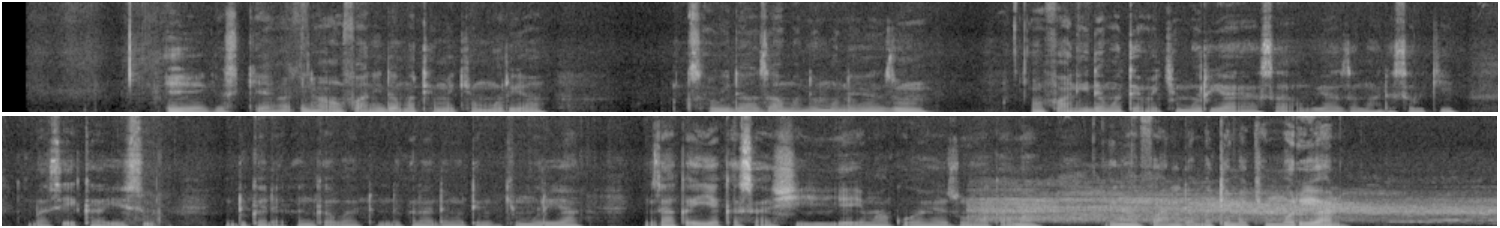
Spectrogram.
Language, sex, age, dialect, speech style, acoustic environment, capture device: Hausa, male, 18-24, Nigeria - Kano, happy; anxious, nature; silence, mobile / Linux / Chrome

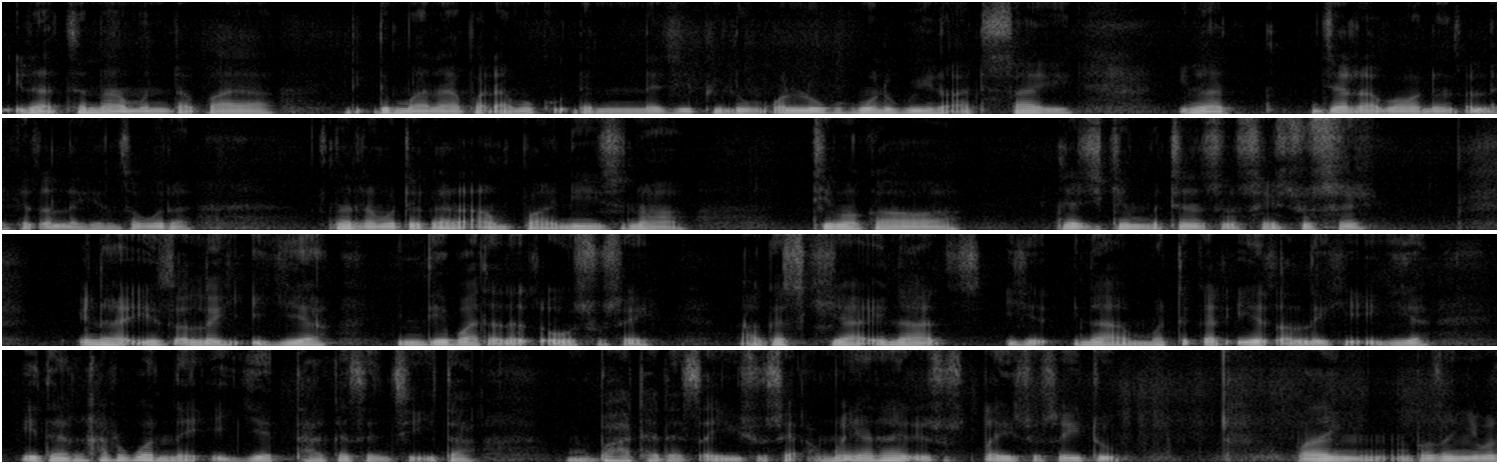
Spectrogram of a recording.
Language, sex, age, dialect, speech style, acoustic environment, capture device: Hausa, male, 18-24, Nigeria - Katsina, relaxed; happy; excited; focused, silence, mobile / Linux / Chrome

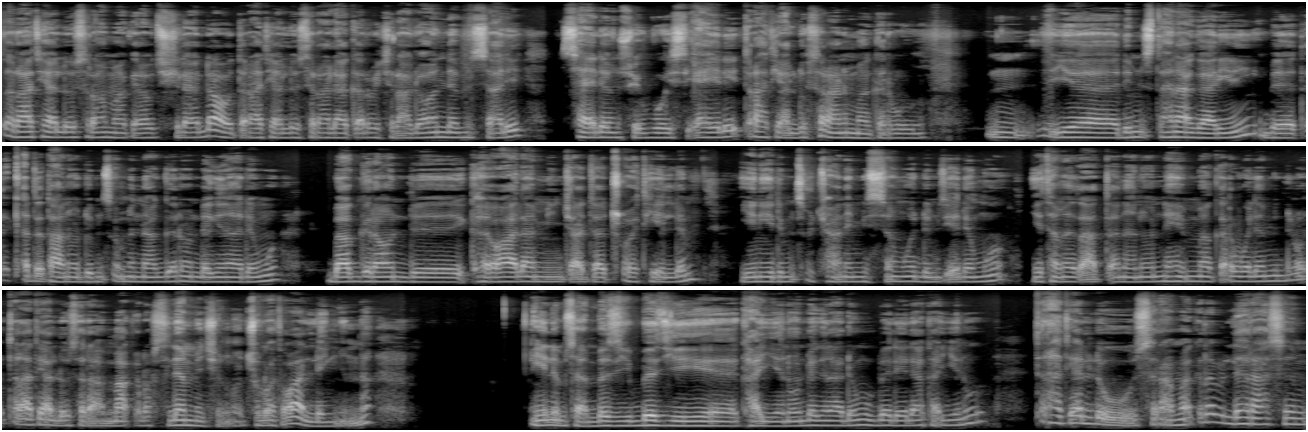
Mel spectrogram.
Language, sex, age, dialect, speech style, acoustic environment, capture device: Amharic, male, 18-24, Ethiopia - Gondar, excited; focused, nature, mobile / Linux / Chrome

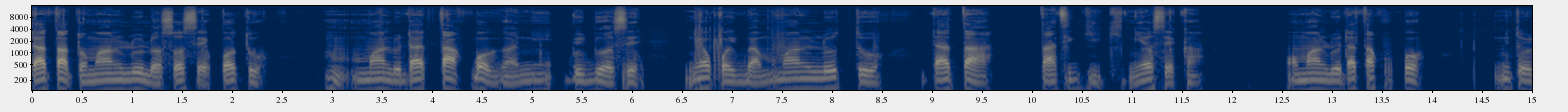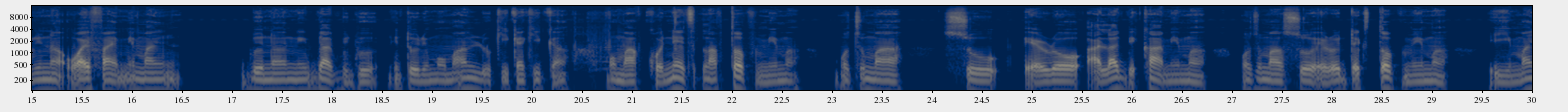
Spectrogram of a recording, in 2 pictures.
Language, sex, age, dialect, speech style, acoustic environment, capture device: Yoruba, male, 18-24, Nigeria - Ibadan, relaxed; focused, silence, mobile / Linux / Chrome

